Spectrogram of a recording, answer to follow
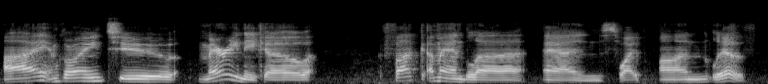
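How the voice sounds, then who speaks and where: A man's voice: mid-range voice, animated, drawn-out words, a bit bright. A man chatting casually in a laid-back way. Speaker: podcast co-host. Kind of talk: casual chat. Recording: muffled lo-fi audio.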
